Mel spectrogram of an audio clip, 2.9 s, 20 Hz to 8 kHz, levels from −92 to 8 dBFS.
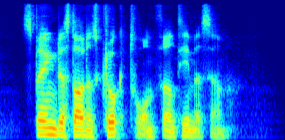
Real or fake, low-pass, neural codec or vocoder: fake; 7.2 kHz; codec, 16 kHz, about 1 kbps, DyCAST, with the encoder's durations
